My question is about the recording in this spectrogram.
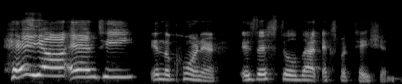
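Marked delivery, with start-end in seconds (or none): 0.0-1.4 high, loud folksy auntie greeting; hammed-up urban auntie. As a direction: call out like the sassy auntie in the corner. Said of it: "they're supposed to be the".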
